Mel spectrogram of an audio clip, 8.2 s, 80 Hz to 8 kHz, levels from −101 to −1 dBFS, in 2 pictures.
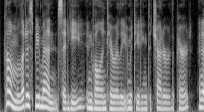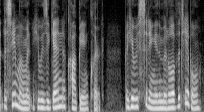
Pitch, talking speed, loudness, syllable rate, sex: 190 Hz, 255 wpm, -17 LUFS, 6.8 syllables/s, female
